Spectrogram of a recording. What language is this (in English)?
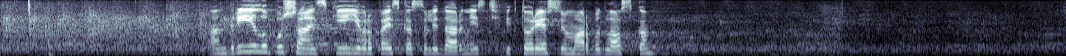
Ukrainian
